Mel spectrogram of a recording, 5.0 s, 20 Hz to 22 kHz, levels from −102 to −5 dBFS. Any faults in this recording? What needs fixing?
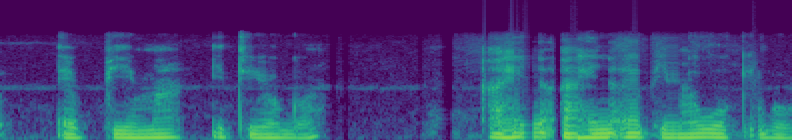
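Short concealed packet loss occurs four times, at 1.80–1.84 s, 2.04–2.11 s, 2.13–2.18 s and 4.69–4.75 s. Each time, roughly 20 to 40 ms of audio did not reach the decoder in time. The receiver covered each gap by extending the preceding sound, continuing its pitch through voiced parts and substituting shaped noise elsewhere, then blending back into the real signal. Each gap is heard as a brief smear or wobble. The two close together near 2.1 s can blur a short consonant.

Repeated packet loss (robotic sound) runs from 2.60 to 4.31 s. Fourteen separate gaps fall inside that stretch, the longest about 70 ms, and together they total roughly half a second. The decoder keeps re-extending the last sound, and before it can recover the next gap arrives. As a result, about 29 percent of that span is synthesized rather than received, which gives it a choppy quality with pieces missing. 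The call path's 8 kHz upper band limit, consistent with Opus at around 32 kbps, applies throughout.

To prevent this, improve the network route's stability or allow a larger adaptive jitter buffer, and enable in-band forward error correction so that isolated lost packets can be rebuilt instead of concealed.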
